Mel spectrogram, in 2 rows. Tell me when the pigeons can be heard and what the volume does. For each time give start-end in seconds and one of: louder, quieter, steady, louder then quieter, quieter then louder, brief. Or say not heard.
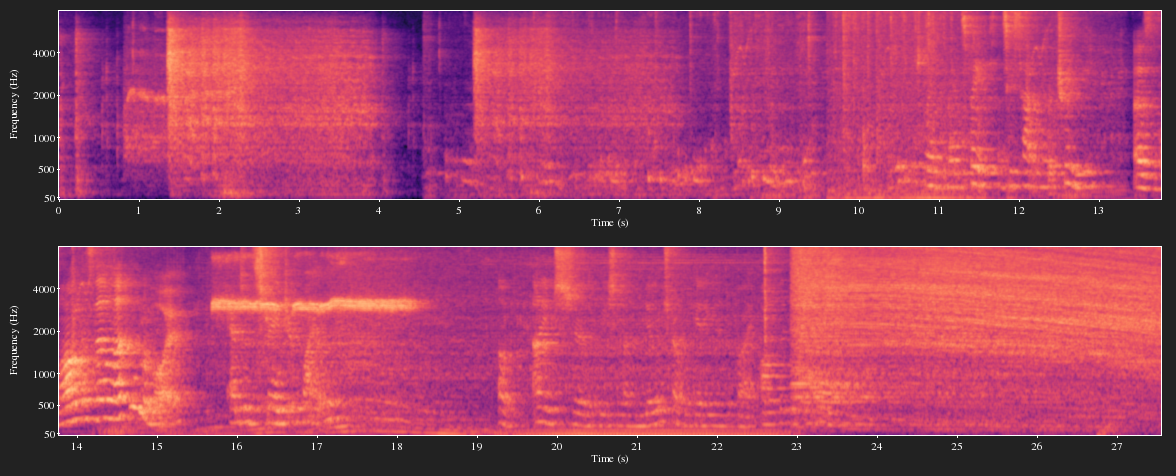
4.5-12.0 louder.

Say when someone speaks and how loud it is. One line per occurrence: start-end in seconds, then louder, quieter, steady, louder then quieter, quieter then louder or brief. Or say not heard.
10.7-15.2 louder
15.8-17.2 brief
19.2-23.6 steady.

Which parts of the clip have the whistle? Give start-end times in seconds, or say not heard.
0.8-2.8, 15.7-18.2.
